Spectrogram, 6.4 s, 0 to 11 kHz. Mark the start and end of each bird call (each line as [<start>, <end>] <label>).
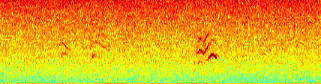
[1.08, 1.48] Hawaii Amakihi (Chlorodrepanis virens)
[1.78, 2.28] Hawaii Amakihi (Chlorodrepanis virens)
[3.88, 4.38] Hawaii Amakihi (Chlorodrepanis virens)
[5.18, 5.48] Hawaii Amakihi (Chlorodrepanis virens)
